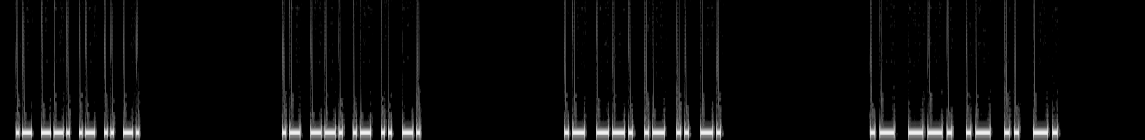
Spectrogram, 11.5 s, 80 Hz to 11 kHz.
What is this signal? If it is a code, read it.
Morse code, heard as a keyed tone, about 31 wpm, 700 Hz. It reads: AGAIN AGAIN AGAIN AGAIN
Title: Speed-Racing Top 500 Words 25wpm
